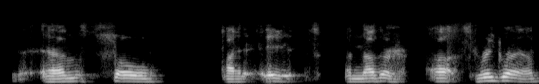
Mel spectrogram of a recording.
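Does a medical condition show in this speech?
Yes: Parkinson's; psilocybin 1 gram every 5 hours controls tremors, helps breathing, still has breathing problems, uses cannabis.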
